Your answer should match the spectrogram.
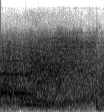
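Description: Loud, steady rushing noise with slowly falling tones running through it: a dramatic film sound effect.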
